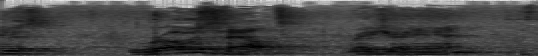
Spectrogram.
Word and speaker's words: Roosevelt: Roosevelt or Roosevelt?" He said, "Like the flower." It's Roosevelt.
